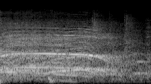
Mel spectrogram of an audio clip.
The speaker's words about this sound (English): Yeah, people managed to applaud.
